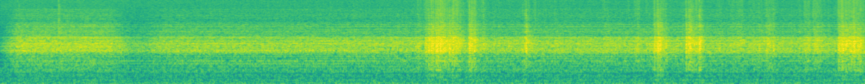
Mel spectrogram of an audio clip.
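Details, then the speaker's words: Strauss AM/FM tabletop radio, FM local oscillator suspected not working: only a steady hiss with scratchy bursts while tuning, and no station ever comes through, FM reception dead; cause not yet confirmed. "There's no evidence the radio is receiving anything as I tune this, right? Or is there?"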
